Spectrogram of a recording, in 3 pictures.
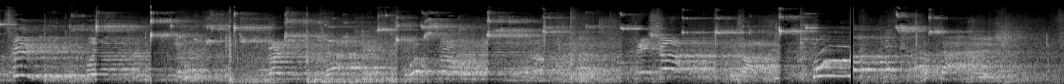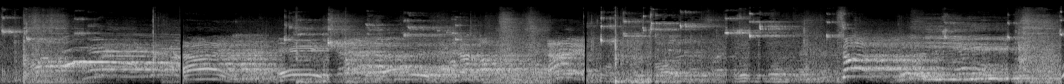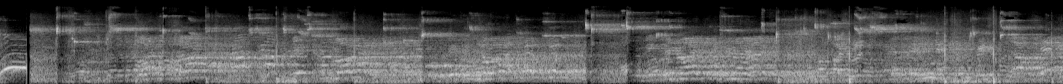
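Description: Live court sound of a basketball game in a large gym: a basketball bouncing on the hardwood floor, with players' voices calling out across the hall.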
